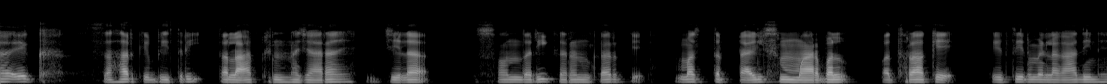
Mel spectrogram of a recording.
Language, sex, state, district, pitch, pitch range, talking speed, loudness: Chhattisgarhi, male, Chhattisgarh, Raigarh, 115 Hz, 110-115 Hz, 120 wpm, -31 LUFS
